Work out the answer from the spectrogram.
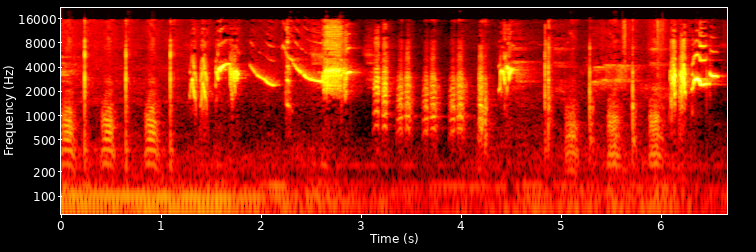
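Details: A black-winged starling pair, male and female, in duet: scratchy grating notes alternating with sliding whistles and a loud swooping squawk, ending in harsh rising calls.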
